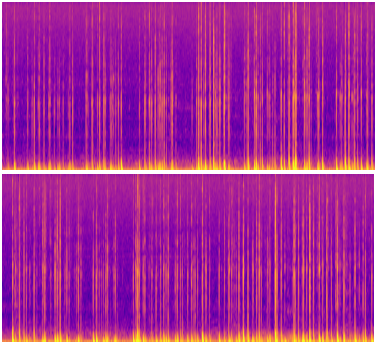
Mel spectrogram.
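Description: A thin white cardboard sheet is held horizontally while fingertips tap rapidly on its underside and edges. The taps make a dense, continuous run of soft, muffled, low thuds with very short decay and almost no high or bright content, staying quiet throughout.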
